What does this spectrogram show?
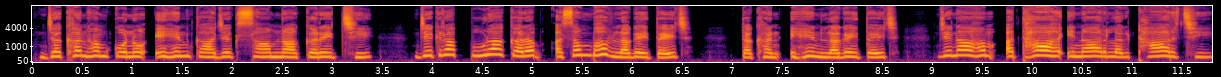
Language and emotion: Maithili, sad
